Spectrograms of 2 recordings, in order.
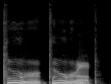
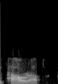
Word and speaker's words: Power Up: Is it Power Up or is it Poor Up? – That's the stylized version. It is actually Power Up.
